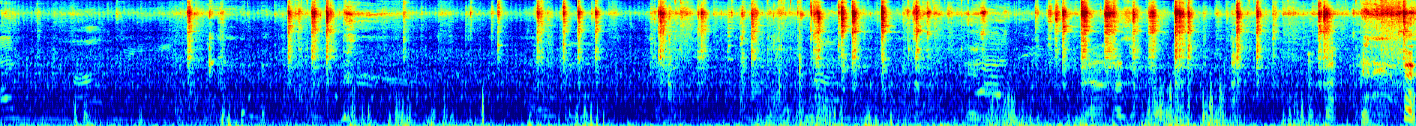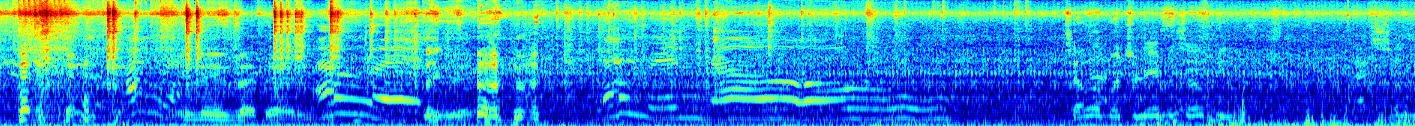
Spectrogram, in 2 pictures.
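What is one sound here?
A toddler giggles and babbles up close.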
